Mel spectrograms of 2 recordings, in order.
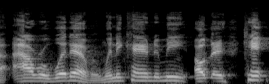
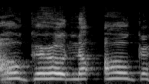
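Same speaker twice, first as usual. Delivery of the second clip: higher, fake friendly, sugary sweet voice; 8 semitones higher than usual. Showing how a fake, friendly reaction would have sounded: fake friendly voice. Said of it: "But I could have been fake, like".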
